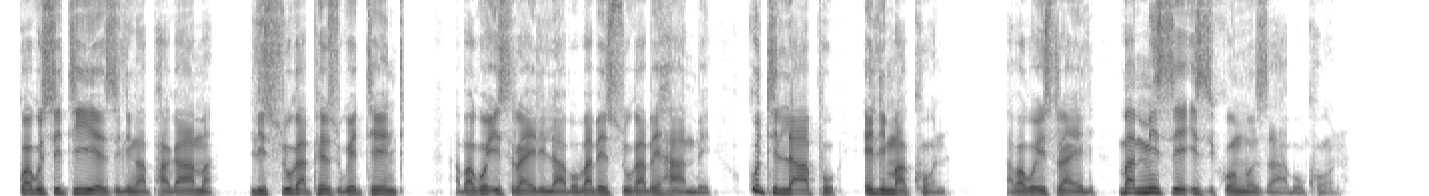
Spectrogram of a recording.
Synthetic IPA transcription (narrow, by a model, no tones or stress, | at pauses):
ɣwaɣusitʰijeziliŋapʰaɣama | lisuɣapʰezuɣwɛtʰeːntʼɛ̥ | aβaɣoisrajelilaβɔβaβesuɣaβɛhambʱɛ | ɣutʰilapʰɔ | elimakʰɔːna | a̰βaɣoisrajeli | βamisɛʔizixɔŋ͡ǃʱɔzaβɔkʰɔ̰ːna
